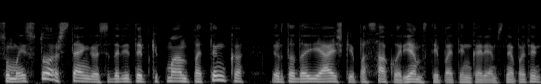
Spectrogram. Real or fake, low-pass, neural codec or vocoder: real; 7.2 kHz; none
